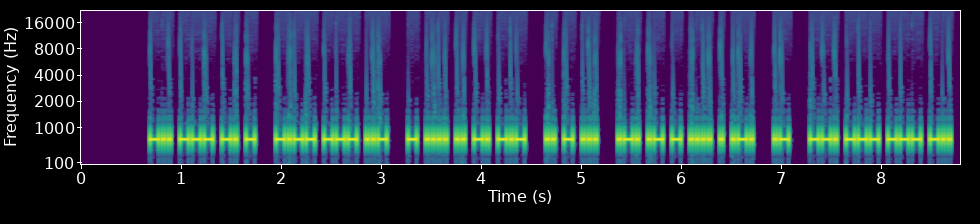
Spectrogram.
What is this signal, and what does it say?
Morse code, heard as a keyed tone, about 37 wpm, 700 Hz. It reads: DONT YOU THINK ITS RATHER A GOOD
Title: Sentences from Top 1000 Words - Review Part 4 - 40wpm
